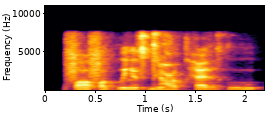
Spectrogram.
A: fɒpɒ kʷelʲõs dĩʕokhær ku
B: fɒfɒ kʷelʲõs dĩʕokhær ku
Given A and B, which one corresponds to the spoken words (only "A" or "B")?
B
